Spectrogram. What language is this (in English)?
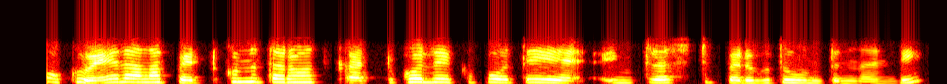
Telugu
